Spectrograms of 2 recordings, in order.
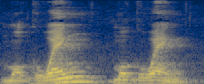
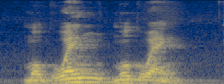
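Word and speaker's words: Mogoeng Mogoeng: The Chief Justice of South Africa is called Mogweng Mogweng. If you want to spell it, it's easy, because if you spell his first name, you get his second name thrown in. M-O-G-O-E-N-G. Mogweng Mogweng.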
